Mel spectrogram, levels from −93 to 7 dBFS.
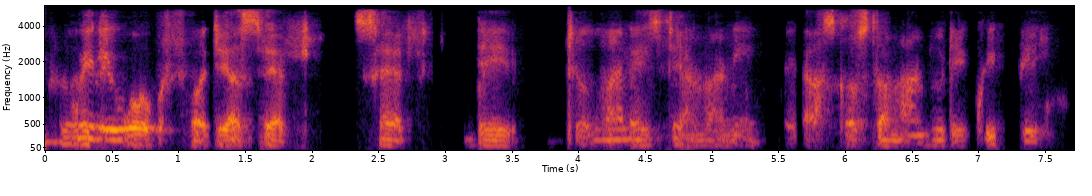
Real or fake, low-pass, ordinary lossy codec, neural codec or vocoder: fake; 5.4 kHz; AAC, 32 kbps; codec, 24 kHz, 1.5 kbps, HILCodec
